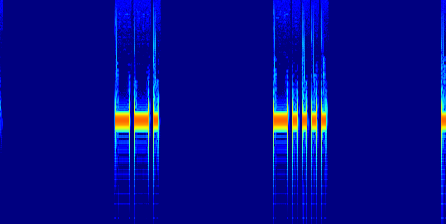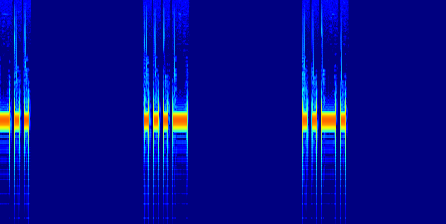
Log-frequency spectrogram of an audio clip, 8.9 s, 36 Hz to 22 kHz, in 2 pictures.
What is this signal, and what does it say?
Morse code, heard as a keyed tone, about 25 wpm, spaced as for 7 wpm, 700 Hz. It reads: G6DVF
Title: USA Call Signs - 6 Characters - 8x Character Spacing - 25wpm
